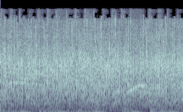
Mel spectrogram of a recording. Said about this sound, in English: Oh, long applause.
